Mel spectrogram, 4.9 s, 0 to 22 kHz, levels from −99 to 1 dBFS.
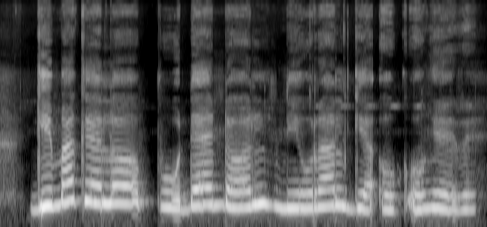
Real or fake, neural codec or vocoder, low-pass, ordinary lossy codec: fake; vocoder, 44.1 kHz, 128 mel bands every 512 samples, BigVGAN v2; none; none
